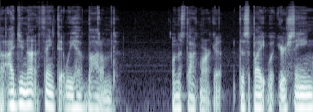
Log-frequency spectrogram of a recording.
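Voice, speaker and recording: A man talks at a fairly quick pace with a very deep, low pitch and fairly even intonation. Noticeable background noise runs under his voice. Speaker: trading mentor. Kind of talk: tutorial.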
